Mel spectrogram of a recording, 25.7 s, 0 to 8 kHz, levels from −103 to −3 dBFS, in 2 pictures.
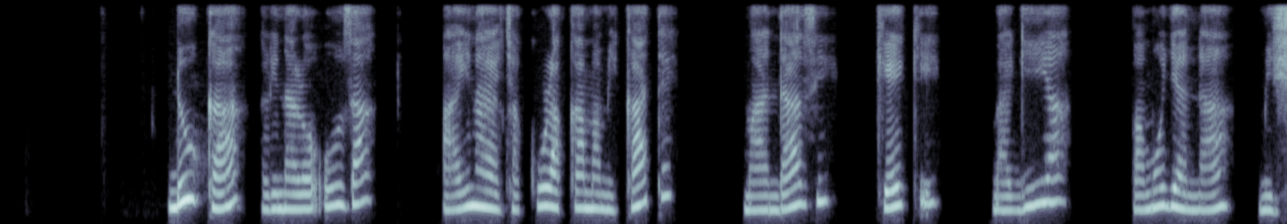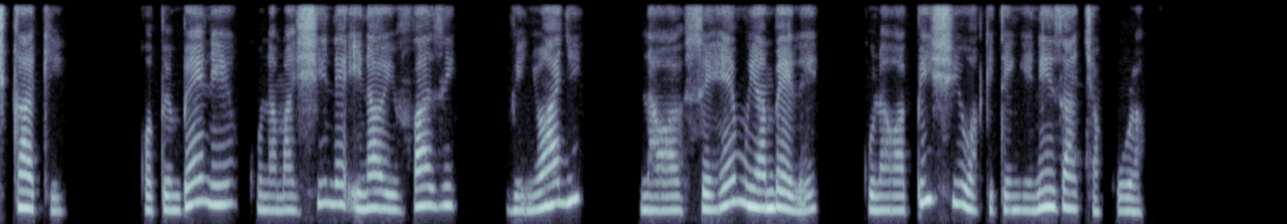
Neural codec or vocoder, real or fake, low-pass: vocoder, 22.05 kHz, 80 mel bands, WaveNeXt; fake; 7.2 kHz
